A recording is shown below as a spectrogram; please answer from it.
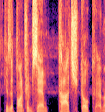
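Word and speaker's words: Koch: to pronounce his name I think it's I'll say cotch for today like the former mayor of New York City Al I think I might be Coke in this guy's case Koke is the traditional German pronunciation I know a little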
